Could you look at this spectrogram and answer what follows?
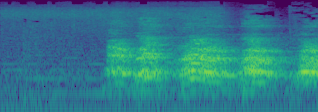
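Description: Dogs barking at an Amazon delivery, a loud close run of four sharp barks in quick succession after a brief quiet moment.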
